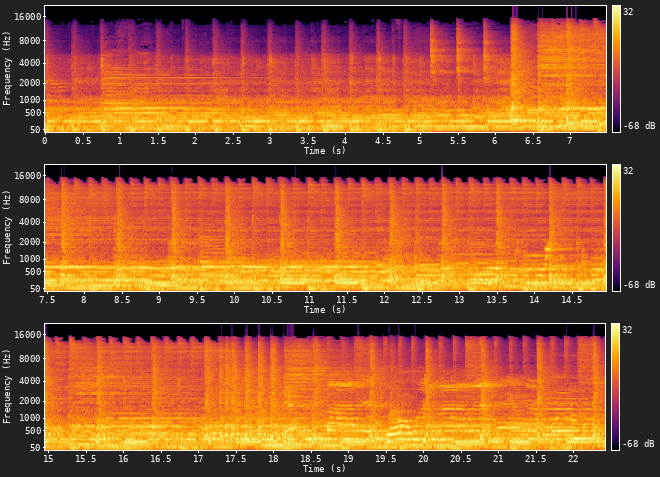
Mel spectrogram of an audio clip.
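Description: Live rock band playing through a PA: electric guitars, bass guitar, keyboard and drum kit. It opens with a lighter passage, and about six seconds in the full band comes in louder, with drums and cymbals.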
